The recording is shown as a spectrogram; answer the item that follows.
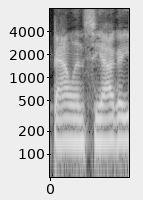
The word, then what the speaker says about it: Balenciaga: TJ, you know how to pronounce this word, right? Balenciaga. You're a big fashionista. I think TJ knows this stuff. – Yeah, you said it exactly right. How I would have said it.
